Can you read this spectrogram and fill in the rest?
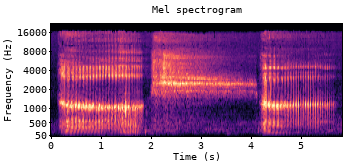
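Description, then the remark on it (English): A person loudly imitates the biblical Jonah snoring fast asleep in the ship, three drawn-out rasping snores, the first and last deep and guttural, the middle one higher and whistling, with no other sounds. “Jonah's snoring away.”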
